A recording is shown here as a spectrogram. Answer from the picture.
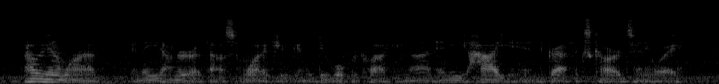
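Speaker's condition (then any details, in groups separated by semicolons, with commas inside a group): No condition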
